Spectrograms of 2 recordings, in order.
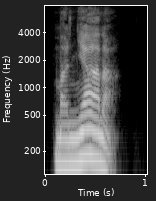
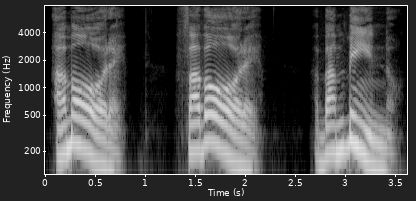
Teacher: Uh consider for example Spanish words like mñana. See that's three syllables with the middle syllable accented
